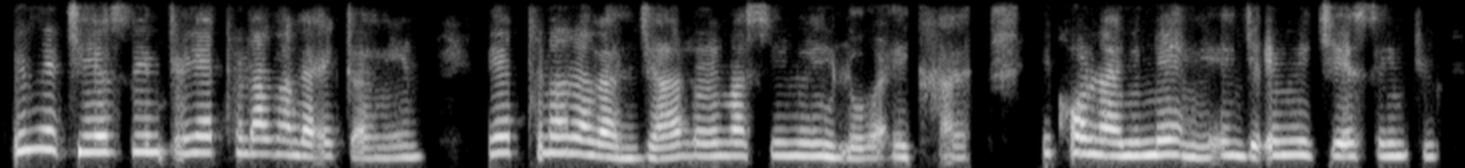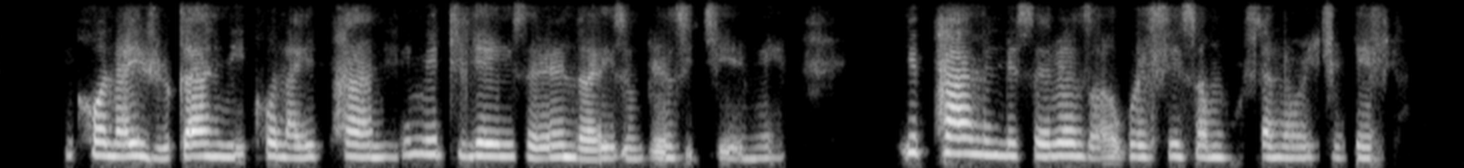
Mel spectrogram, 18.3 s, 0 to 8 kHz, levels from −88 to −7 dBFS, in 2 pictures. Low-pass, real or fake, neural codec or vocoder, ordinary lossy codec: 7.2 kHz; fake; codec, 16 kHz in and 24 kHz out, 0.6 kbps, FireRedTTS-2 codec; Opus, 16 kbps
